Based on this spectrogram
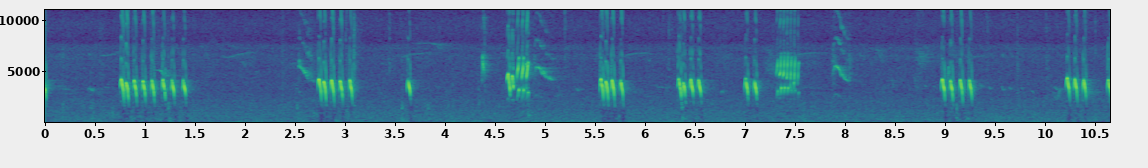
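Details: Rapid-fire song of a Javan grey-throated white-eye (opior Jawa) in top form, used to train songbirds: tight volleys of four to six high piercing chirps, interspersed with short squeaky and buzzy notes.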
